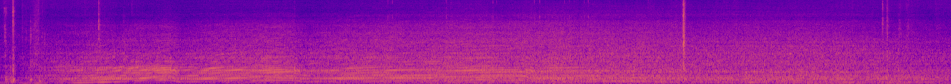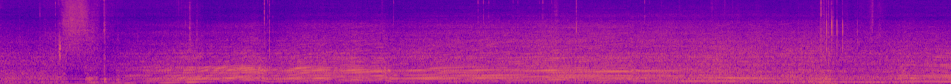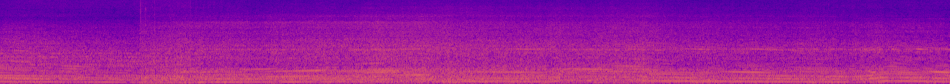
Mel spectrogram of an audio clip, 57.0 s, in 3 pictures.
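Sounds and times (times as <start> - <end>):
car engine accelerating: 0.0 - 57.0
short hiss: 20.2 - 21.3.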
